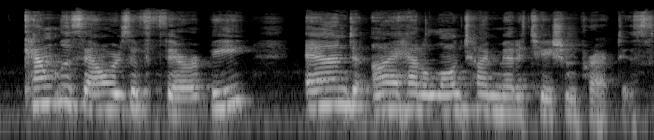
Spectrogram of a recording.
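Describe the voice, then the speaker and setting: A woman's ordinary speaking voice, fairly high in pitch, at a fairly slow pace with ordinary pitch variation. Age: 60s. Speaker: author. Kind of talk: interview. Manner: conversational with many fillers.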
